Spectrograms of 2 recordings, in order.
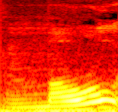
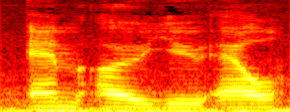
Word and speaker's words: Moul: And then tomorrow we're going to do I think it's Moul, it's spelt M-O-U-L, or Moul Falls, which is about a 5-kilometer hike to another waterfall as well.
